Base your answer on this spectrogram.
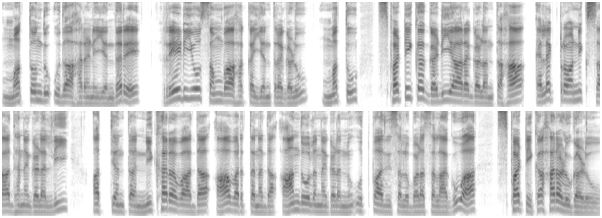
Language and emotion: Kannada, neutral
